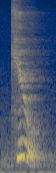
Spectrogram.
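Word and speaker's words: queue: the front of the line okay q it's pronounced very easy k-i-u q how about the number 13 13 again the th here in the front 13.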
